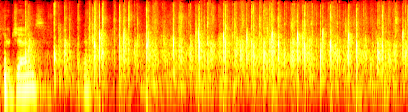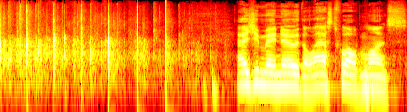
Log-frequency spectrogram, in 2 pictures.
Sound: applause

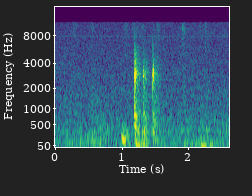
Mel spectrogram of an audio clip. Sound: creaking beams

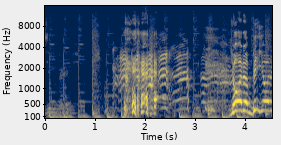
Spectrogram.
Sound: laughing

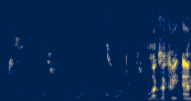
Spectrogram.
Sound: birds chirping

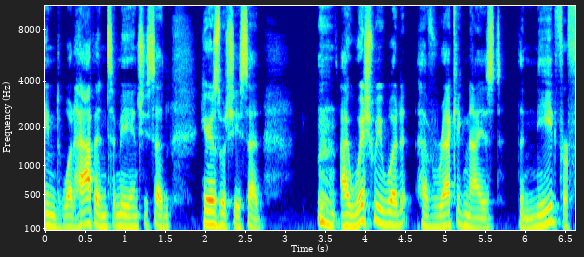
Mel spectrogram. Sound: cough

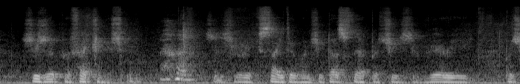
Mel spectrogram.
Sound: laughs

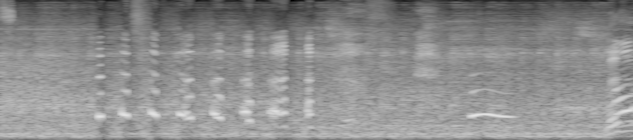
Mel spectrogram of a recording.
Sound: laughs

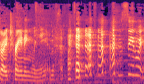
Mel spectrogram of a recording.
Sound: laughing

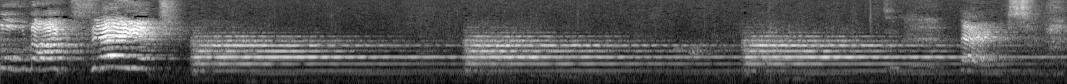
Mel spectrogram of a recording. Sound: church bell tolls three times

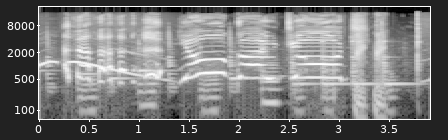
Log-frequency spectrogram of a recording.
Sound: laughing; snort, laughing

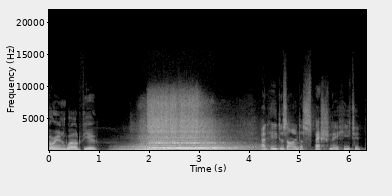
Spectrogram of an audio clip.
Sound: loud train horn

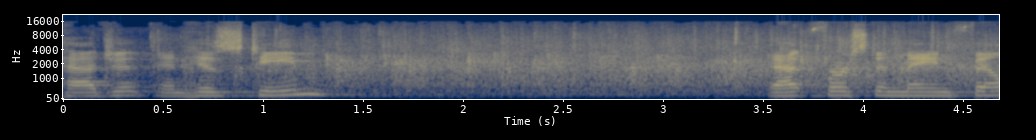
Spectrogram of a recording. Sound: audience applauding

